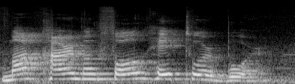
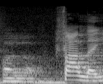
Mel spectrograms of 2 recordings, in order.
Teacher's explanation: I'm pronouncing with the Bengali pronunciation, but I say the A's as O's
